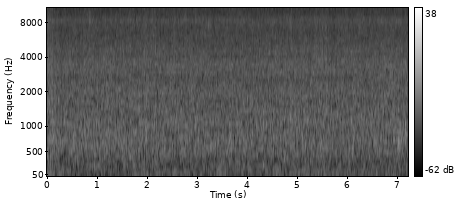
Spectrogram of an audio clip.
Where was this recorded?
in a park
